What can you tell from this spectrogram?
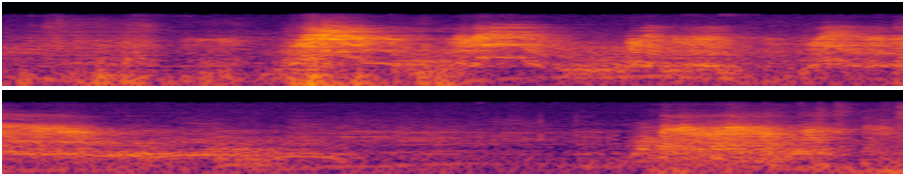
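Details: Loki attacking Catie in an indoor cat fight: a series of five or six short, rough yowls and hisses in quick succession, then a pause and one more drawn-out wail.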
